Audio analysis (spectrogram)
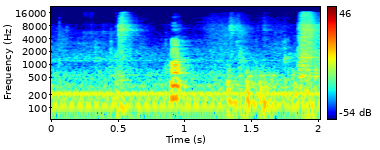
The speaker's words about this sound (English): Oh, we got a dog in the house. Blaze making his second appearance on the podcast. Come here, Blaze.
